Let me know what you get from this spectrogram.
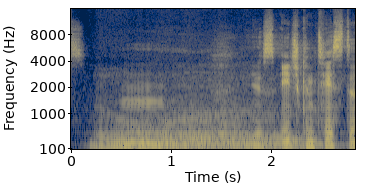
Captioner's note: audience 'ooh's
